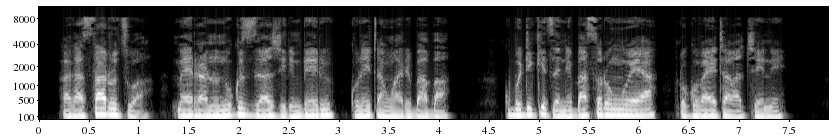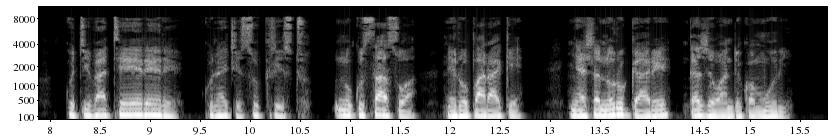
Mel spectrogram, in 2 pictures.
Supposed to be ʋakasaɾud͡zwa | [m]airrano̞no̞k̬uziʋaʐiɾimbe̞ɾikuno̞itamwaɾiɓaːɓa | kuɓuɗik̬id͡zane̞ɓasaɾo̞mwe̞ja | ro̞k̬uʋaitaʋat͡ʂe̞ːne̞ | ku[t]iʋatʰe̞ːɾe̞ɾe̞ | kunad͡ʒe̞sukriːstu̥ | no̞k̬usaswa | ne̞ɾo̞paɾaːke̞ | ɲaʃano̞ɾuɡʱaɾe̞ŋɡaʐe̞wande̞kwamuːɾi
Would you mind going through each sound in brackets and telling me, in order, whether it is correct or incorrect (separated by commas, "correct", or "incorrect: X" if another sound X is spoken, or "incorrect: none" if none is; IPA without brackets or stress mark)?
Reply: correct, correct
